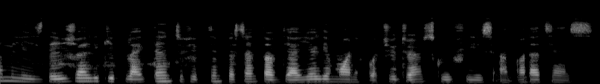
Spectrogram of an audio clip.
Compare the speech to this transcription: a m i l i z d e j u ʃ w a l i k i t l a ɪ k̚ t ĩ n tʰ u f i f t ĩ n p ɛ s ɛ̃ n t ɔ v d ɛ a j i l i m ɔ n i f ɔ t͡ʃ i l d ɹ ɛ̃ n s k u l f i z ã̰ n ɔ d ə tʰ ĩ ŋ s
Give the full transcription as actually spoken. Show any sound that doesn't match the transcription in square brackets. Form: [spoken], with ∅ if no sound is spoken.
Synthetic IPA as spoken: a m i l i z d e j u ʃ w a l i k i [p] l a ɪ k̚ t [ɛ̃] n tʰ u f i f t ĩ n p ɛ s ɛ̃ n t ɔ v d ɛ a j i l i m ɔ n i f ɔ t͡ʃ i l d ɹ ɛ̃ n s k u l f i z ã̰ n ɔ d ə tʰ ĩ ŋ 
